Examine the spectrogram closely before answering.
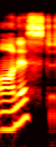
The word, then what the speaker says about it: honest: Same for honest, an honest person.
